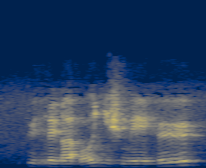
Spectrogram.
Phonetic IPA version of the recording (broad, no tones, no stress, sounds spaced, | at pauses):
p y r e ɽ a ʔ ɔ ʎ e ʃ m eː h ø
